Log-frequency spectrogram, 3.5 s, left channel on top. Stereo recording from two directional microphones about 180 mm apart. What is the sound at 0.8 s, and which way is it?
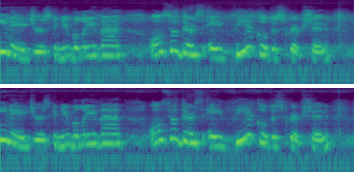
Speech, 35° right (ahead or behind).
